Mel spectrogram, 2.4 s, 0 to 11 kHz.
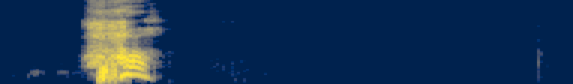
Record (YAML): exhalation_length: 2.4 s
exhalation_amplitude: 28231
exhalation_signal_mean_std_ratio: 0.25
survey_phase: alpha (2021-03-01 to 2021-08-12)
age: 65+
gender: Female
wearing_mask: 'No'
symptom_none: true
smoker_status: Ex-smoker
respiratory_condition_asthma: false
respiratory_condition_other: false
recruitment_source: REACT
submission_delay: 3 days
covid_test_result: Negative
covid_test_method: RT-qPCR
